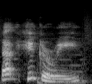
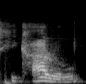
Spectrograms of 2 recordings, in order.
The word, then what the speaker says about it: Hikaru: Now, Hikaru Shida, not Hickory. I don't know what Dasha's doing. Dasha Gonzalez, she needs to get it right. It's Hikaru. The announcers even say it. Say it right, please.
